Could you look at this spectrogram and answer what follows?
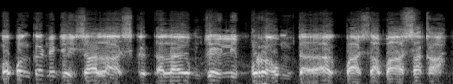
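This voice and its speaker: A man's voice: sits high, normal speed, gravelly, sharp tone, full character voice. A man playing a strict, worrying middle-aged father in an Ilocano radio drama, with an emphatic, scolding manner. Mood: caring. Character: strict, worrying Filipino father of a student daughter.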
